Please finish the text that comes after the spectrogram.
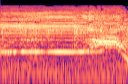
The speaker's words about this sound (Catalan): Dice vamos y al final de vamos fa un crit.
